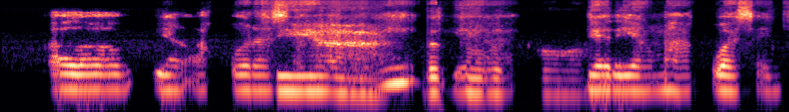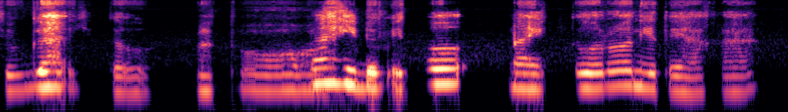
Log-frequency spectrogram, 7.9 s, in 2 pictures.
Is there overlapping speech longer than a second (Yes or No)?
No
